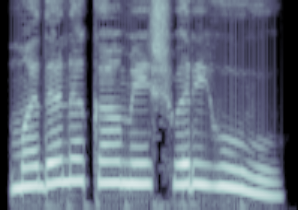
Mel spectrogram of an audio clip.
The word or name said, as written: ಮದನಕಾಮೇಶ್ವರಿಹೂವು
